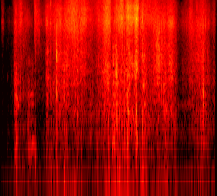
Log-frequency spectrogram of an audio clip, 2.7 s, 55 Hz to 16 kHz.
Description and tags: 12 Cardboard Handling
cardboard, paper, box, foley, moving, scooting, handling,
cardboard, scooting, paper, foley, moving, handling, box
